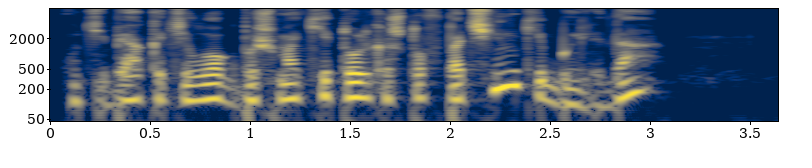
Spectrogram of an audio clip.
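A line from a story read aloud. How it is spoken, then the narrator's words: Excited revelatory whisper. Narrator (Russian): прошептал так, словно великое открытие сделал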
